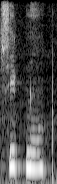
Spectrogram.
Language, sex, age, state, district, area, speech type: Nepali, female, 60+, West Bengal, Jalpaiguri, rural, read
